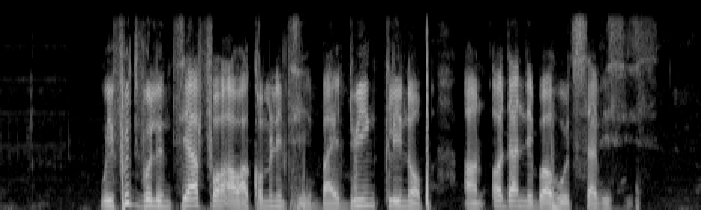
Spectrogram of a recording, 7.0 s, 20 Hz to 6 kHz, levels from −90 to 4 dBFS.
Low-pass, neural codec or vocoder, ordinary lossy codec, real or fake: 5.4 kHz; none; none; real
